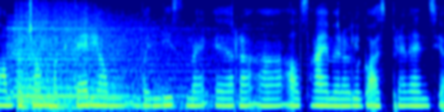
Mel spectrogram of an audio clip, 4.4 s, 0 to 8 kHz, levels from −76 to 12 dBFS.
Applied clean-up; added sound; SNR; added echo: none; Bowed string instrument + Thunder; 7 dB; none.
